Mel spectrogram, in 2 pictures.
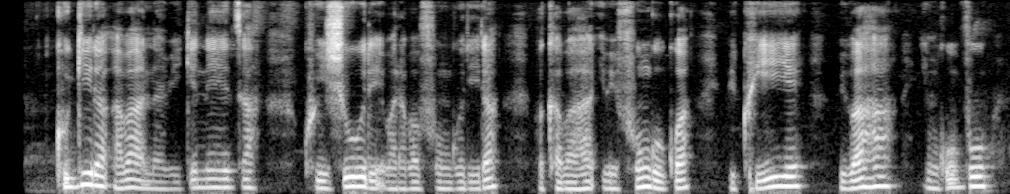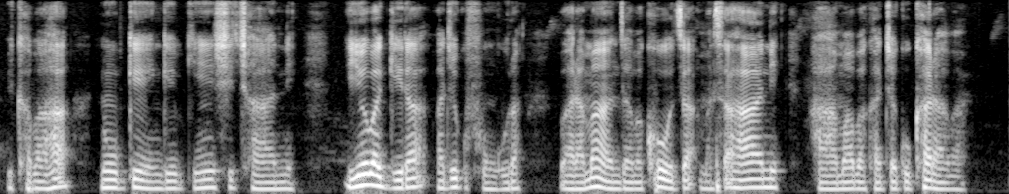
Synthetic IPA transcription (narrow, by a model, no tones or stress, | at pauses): kʰuɡiɾaʔːβaːnaβiːɡe̞ne̞ːza | kʰwiːʃuːɾe̞̰βaɾaβafuːŋɡuɾiɾa | βakʰaβaɦaʔiβifuːŋɡuɡwa | βikwiːje̞ | βiβaɦa | iŋɡṵvu | βikʰaβaɦa̰ | nub̚ɡe̞ːŋɡe̞bɡiːnʃit͡ʃaːne̞ | ijo̞βaɡiɾaβad͡ʒeɡufuːŋɡuɾa | βaɾamaːnzaβakʰo̞ːza̰ːmasa̰hani | haːmaβakʰad͡ʒaɡukʰaɾaβa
